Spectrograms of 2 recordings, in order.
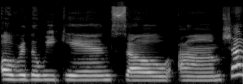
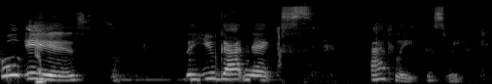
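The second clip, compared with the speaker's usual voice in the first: slow, soft, halting read, pausing mid-phrase; 6 dB quieter than usual. A co-host reads out the segment question on a show, reading slowly. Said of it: "Why did you read it so slow?".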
